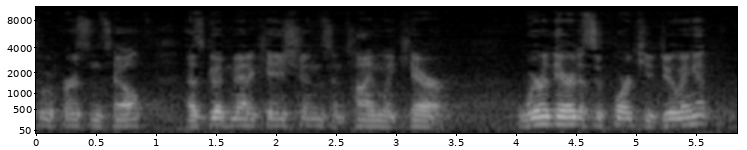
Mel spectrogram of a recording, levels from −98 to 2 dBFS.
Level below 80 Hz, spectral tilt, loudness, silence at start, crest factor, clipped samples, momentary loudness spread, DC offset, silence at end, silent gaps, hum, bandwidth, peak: -78 dBFS; -6 dB/octave; -40 LUFS; 0 s; 18 dB; under 0.1%; 16 LU; under 0.1%; 0 s; none; none; 10 kHz; -22 dBFS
